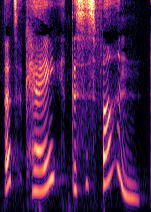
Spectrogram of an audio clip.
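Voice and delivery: high, lively reassurance; cheerful excitement. A narrator's reading. Annie enjoying being a raven, cheerful excitement. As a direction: pitch it up with carefree delight.

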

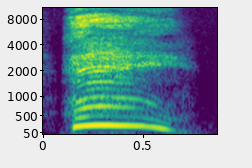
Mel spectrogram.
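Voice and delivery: high put-on voice, slow and concerned; imitating a worried passerby; stranger's concerned voice. Passerby who pulled over asking the crashed couple, concerned high voice. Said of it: "and he's like".

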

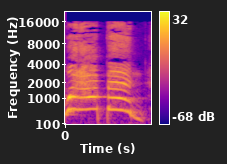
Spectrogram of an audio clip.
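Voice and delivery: high, loud, startled dad call; dad impersonation. Retold or imitated. Redoing her dad's call, high and loud. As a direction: yell it like a worried dad. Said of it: "So he could be like".

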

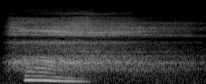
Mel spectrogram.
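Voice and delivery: long audible exhale; slow releasing sigh; deep breath out. Shown as a demonstration. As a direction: let a full breath out in a falling sigh. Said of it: "Take a deep breath in".

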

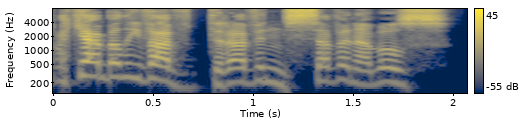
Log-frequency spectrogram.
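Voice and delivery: ordinary talk

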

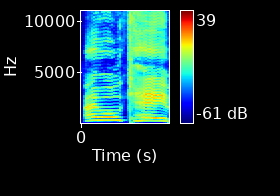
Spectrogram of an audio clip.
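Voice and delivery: high, bright "I'm okay"; lightly voiced forced cheerfulness; brave mock cheer. She answers the friend.

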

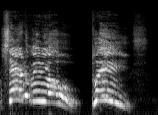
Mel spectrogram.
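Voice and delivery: high, wailing mock plea; at wits end. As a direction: beg like it's life or death. Mock begging viewers to share.

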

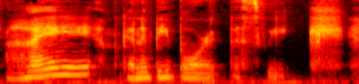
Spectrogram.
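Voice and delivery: normal talking voice

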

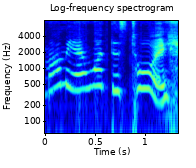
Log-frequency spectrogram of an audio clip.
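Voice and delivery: put-on high child voice, asking for a toy; small child whining for a toy; little girl voice. Voicing small daughter in story.

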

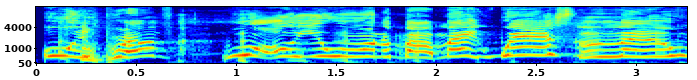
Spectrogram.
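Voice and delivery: very high, loud cartoon British; British accent. Host shows off his British accent, shrieky high and loud. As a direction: squeal it like a caricature Brit. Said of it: "my British accent was better".

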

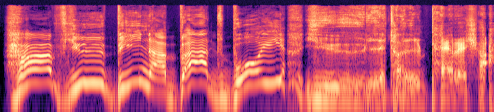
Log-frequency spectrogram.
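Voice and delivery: put-on high, slow menacing old woman; scary mother voice. A narrator's reading. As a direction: loom like a terrifying mam. Ma Lillywhite voiced.

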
